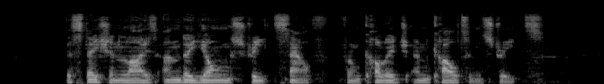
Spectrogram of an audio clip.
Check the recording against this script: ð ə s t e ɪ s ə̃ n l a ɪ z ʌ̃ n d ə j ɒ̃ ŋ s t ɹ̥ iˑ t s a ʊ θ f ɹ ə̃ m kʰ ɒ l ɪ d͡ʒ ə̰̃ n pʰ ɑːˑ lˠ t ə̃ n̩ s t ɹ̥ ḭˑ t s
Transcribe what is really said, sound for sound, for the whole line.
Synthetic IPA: ð ə s t e ɪ ʃ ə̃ n l a ɪ z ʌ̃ n d ə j ɒ̃ ŋ s t ɹ̥ iˑ t s a ʊ θ f ɹ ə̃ m kʰ ɒ l ɪ d͡ʒ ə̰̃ n kʰ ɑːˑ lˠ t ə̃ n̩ s t ɹ̥ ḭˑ t s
